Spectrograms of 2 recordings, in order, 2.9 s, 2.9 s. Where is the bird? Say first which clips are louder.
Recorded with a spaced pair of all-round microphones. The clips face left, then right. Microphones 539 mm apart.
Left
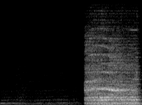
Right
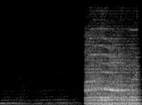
Right 1 dB; 65° right (ahead or behind), 2.5 m.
